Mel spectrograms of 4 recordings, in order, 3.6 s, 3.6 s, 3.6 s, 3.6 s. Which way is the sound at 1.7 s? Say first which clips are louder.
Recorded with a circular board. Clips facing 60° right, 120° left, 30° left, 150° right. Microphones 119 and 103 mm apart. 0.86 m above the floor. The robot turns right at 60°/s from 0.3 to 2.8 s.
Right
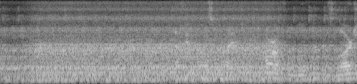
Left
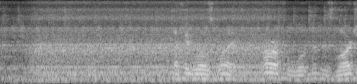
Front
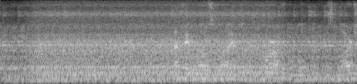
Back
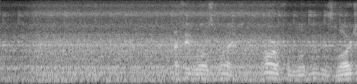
Left 8 dB, back 3 dB; 120° left.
